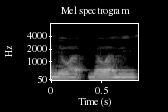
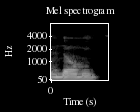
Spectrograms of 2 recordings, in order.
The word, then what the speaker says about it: Noemi: Well, with Noemi, or I've heard dual pronunciations. I say Noemi, some people say Nomi, but with Noemi, she was a character, of course, that was in Sisters of the Lost Nation.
